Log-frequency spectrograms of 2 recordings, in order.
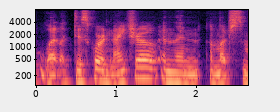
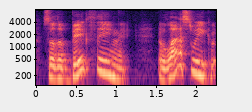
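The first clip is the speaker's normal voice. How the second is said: usual speaking voice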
